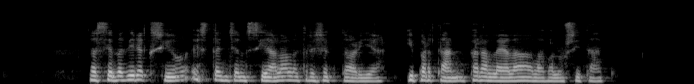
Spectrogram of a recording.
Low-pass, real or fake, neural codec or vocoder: 7.2 kHz; real; none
